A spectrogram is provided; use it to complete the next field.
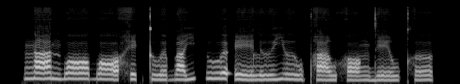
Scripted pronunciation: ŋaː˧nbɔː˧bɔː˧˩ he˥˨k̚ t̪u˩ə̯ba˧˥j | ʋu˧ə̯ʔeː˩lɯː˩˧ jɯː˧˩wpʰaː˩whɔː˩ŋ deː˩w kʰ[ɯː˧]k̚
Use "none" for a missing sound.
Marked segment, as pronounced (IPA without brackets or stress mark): ɤː˧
